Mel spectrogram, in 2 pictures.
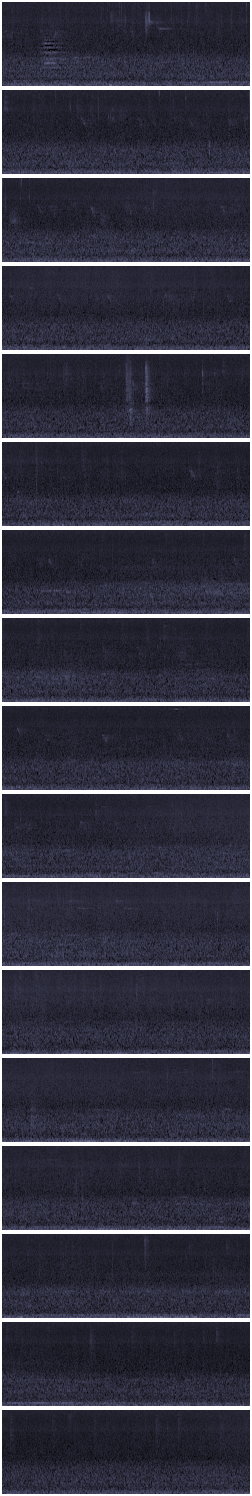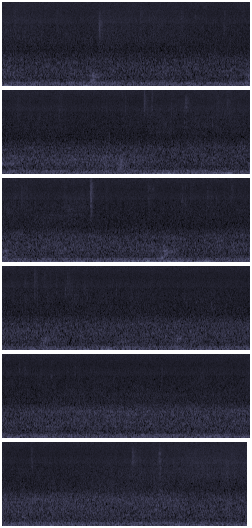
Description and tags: alley quiet winter wet like rain drips birds distant city traffic and activity (most city EQd out) Montreal, Canada
winter, distant, like, Canada, city, alley, rain, drips, birds, quiet, wet, Montreal, traffic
